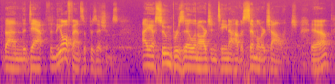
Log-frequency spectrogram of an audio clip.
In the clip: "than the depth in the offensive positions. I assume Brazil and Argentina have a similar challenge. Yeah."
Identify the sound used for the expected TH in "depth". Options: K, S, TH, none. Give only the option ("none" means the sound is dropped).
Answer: TH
